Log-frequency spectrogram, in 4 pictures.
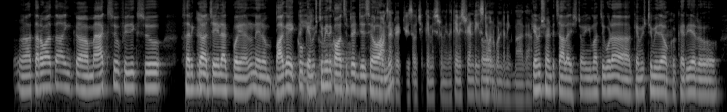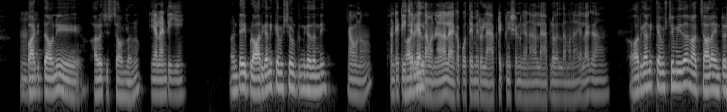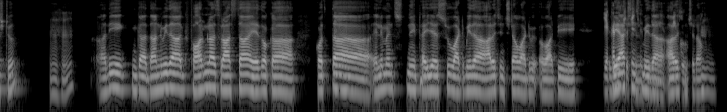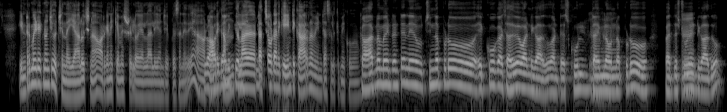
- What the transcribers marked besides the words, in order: in English: "కెమిస్ట్రీ"; other background noise; in English: "కాన్సన్‌ట్రేట్"; in English: "కాన్సన్‌ట్రేట్"; in English: "కెమిస్ట్రీ"; in English: "కెమిస్ట్రీ"; in English: "కెమిస్ట్రీ"; in English: "కెమిస్ట్రీ"; in English: "కెరియర్"; in English: "ఆర్గానిక్ కెమిస్ట్రీ"; tapping; in English: "టీచర్‌గా"; sniff; in English: "ఆర్గానిక్"; in English: "ల్యాబ్ టెక్నీషియన్"; in English: "ల్యాబ్‌లో"; in English: "ఆర్గానిక్ కెమిస్ట్రీ"; in English: "ఫార్ములాస్"; in English: "ఎలిమెంట్స్‌ని"; in English: "రియాక్షన్స్"; in English: "ఇంటర్‌మీడియేట్"; in English: "ఆర్గానిక్ కెమిస్ట్రీ‌లో"; in English: "టాపిక్"; in English: "ఆర్గానిక్ కెమిస్ట్రీ"; in English: "టచ్"; in English: "స్కూల్ టైమ్‌లో"; in English: "స్టూడెంట్"
- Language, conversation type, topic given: Telugu, podcast, మాటలకన్నా చర్యలతో మీ భావాలను ఎలా చూపిస్తారు?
